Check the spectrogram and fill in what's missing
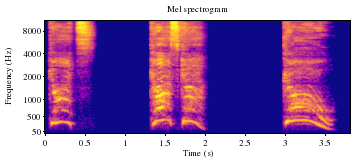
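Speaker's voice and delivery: high-pitched imitated cries; urgent calling out. Voicing a man urging friends to flee the eclipse, urgent calling out. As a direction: call out names in a high, strained voice. Voicing Judo shouting during the panic.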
